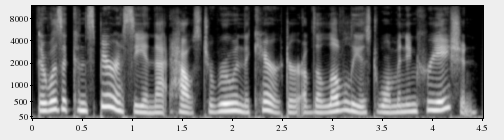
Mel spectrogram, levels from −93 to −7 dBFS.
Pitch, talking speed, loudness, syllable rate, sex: 215 Hz, 225 wpm, -18 LUFS, 6.4 syllables/s, female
